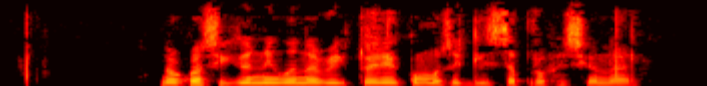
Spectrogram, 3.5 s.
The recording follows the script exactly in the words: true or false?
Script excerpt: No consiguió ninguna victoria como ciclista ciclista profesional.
false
